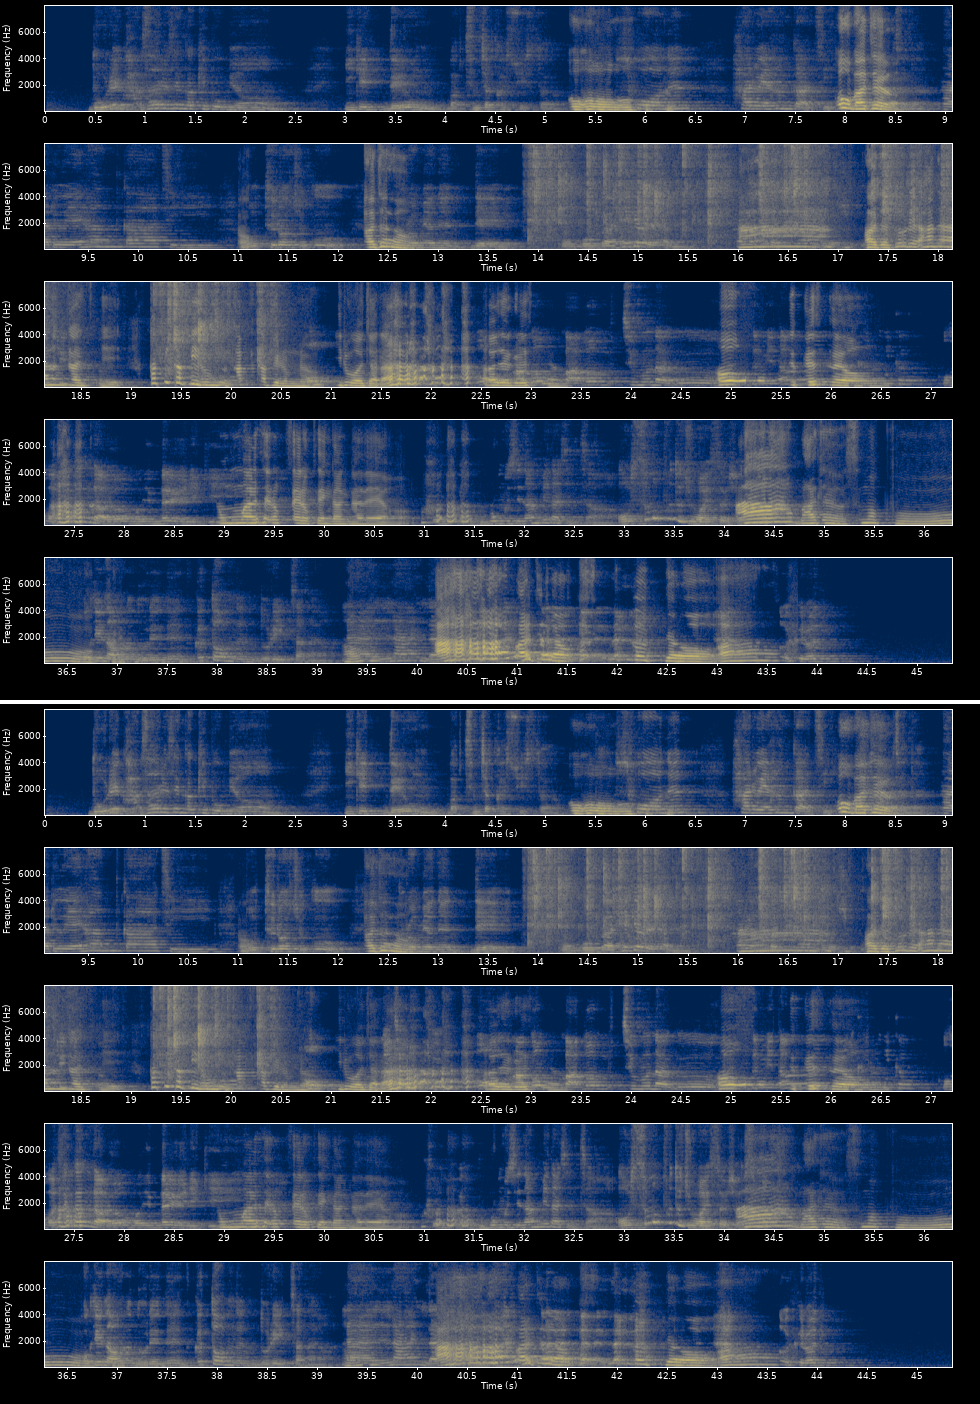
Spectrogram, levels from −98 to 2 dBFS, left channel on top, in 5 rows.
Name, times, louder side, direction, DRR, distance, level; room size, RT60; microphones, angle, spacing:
voice 1, 0.4-2.4 2.7-12.3 12.7-13.8 14.2-15.6 15.9-17.3 18.0-18.9 19.7-20.2 20.7-20.9 21.5-22.1 22.4-26.8 27.1-29.2 29.8-30.0 31.0-34.9 36.6-42.3 43.0-43.2 43.6-44.1, right 2 dB, 35° right, 4 dB, 1.5 m, -41 dB
voice 2, 5.2-5.9 7.9-8.6 11.0-11.1 12.3-12.8 16.0-16.9 17.3-18.9 19.2-23.3 24.9-25.3 25.7-26.6 27.3-27.6 28.9-31.5 34.1-36.8 39.3-39.6 40.2-41.5 42.2-43.6, left 5 dB, 35° left, 14 dB, 0.4 m, -28 dB
sound 1, 13.9-18.5 19.2-20.5, right 2 dB, 15° right, 3.0 m, -39 dB
25.0 x 10.5 x 3.9 m, 1.0 s
head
